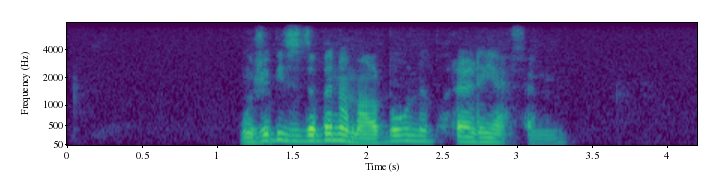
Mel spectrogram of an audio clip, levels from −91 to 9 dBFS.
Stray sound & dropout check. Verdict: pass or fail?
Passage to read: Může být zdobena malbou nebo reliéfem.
pass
